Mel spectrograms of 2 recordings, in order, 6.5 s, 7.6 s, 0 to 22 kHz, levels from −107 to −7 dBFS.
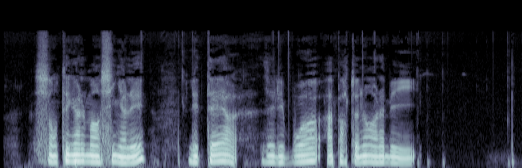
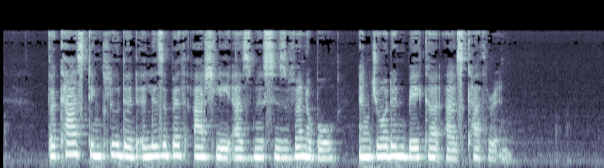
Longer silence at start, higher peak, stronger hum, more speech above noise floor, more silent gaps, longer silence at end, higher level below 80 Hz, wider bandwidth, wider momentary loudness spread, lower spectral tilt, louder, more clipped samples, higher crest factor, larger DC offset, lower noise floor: second, 0.45 s vs 0.6 s; second, -10 dBFS vs 0 dBFS; neither; first, 56 dB vs 40 dB; neither; second, 0.1 s vs 1.15 s; about the same, -48 dBFS vs -48 dBFS; about the same, 11 kHz vs 11.5 kHz; about the same, 12 LU vs 10 LU; first, -8.5 dB/octave vs -5 dB/octave; second, -27 LUFS vs -12 LUFS; neither; about the same, 16 dB vs 12 dB; neither; first, -82 dBFS vs -51 dBFS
